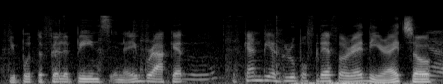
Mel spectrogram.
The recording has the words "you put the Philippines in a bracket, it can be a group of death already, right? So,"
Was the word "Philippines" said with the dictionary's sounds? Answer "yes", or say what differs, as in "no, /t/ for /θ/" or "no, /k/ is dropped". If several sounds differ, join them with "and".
no, /s/ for /z/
